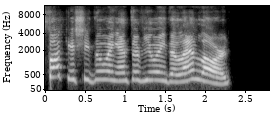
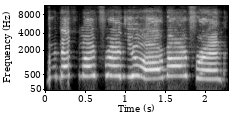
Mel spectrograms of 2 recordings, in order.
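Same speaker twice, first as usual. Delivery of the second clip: mocking Lady Letitia; 7 semitones higher, 3 dB louder than usual. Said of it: "Lady Letitia".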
